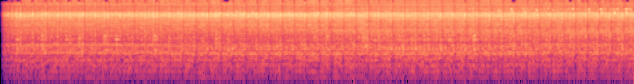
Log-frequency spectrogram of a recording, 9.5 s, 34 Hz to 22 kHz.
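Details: 1993 Porsche 968 with a right-hand-drive 3.0 four-cylinder engine running very noisily: a loud, busy chattering rattle caused by worn balance shaft belt chatter.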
